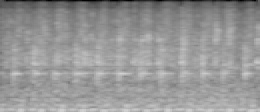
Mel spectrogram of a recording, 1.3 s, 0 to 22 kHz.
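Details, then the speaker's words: 2005 Polaris Ranger 4x4, previously repaired by another shop (bad cam fixed, low fuel pump pressure found): idling a few minutes to cycle coolant, even steady low thumping with no knocks or ticks; runs smooth, normal idle. "So, I'm going to let this run for a couple minutes. I got to let the coolant cycle through."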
